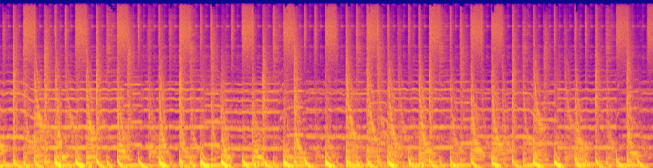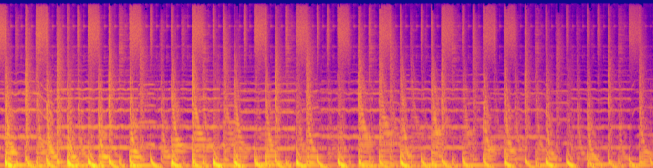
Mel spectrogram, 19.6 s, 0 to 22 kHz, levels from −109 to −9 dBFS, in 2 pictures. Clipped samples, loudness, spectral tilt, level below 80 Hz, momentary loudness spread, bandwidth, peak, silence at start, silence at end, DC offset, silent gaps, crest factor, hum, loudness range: under 0.1%; -18 LUFS; -5.5 dB/octave; -20 dBFS; 11 LU; over 20 kHz; 0 dBFS; 0 s; 0 s; under 0.1%; none; 16 dB; none; 9 LU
